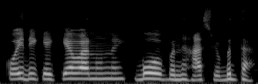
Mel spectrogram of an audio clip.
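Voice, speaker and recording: Earnest young woman with a smooth voice. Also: a little high, fairly even intonation, fairly quick, dry recording. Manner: earnest, personal, heartfelt storytelling. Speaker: vlogger. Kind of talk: casual chat.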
